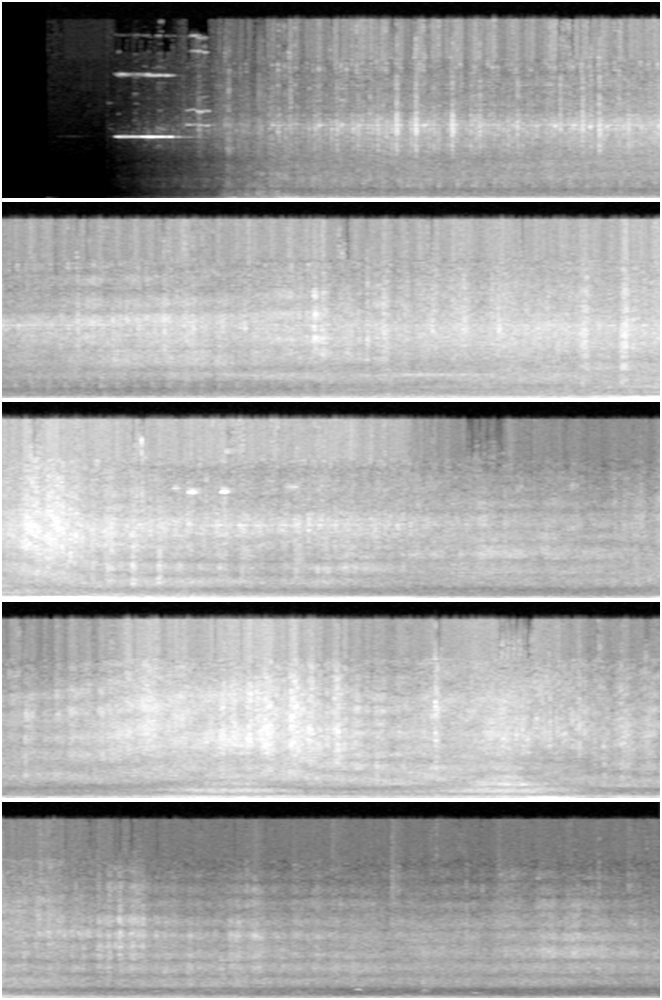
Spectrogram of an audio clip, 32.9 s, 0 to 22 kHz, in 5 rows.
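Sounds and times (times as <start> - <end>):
car engines running: 1.9 - 32.9
tyres hissing on wet road: 2.1 - 32.9.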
